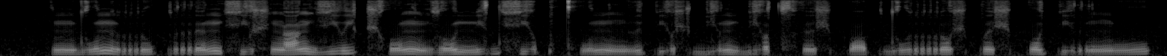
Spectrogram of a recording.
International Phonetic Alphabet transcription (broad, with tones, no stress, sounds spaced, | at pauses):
n d u˩˧˩ n r u˩˧˩ p r ɘ˩˧˩ n fʲ u˩˧˩ ʃ ŋ a˩˧˩ ŋ vʲ u˧˥ j t͡ʃʰ o˩˧˩ ŋ n z o˩˧˩ mʲ ɘ˧˥ d fʲ ɔ˧˥ p kʰ u˩˧˩ n ŋ ɨ˩˧˩ pʲ ɔ˩˧˩ ʃ bʲ o˩˧˩ n bʲ ɔ˧˥ t͡sʰ ɘ˩˧˩ ʃ p ɔ˩˧˩ p d u˧˥ r o˧˥ ʃ p ɘ˧˥ ʃ p o˧˥ pʲ ɨ˩˧˩ r ŋ u˧˥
